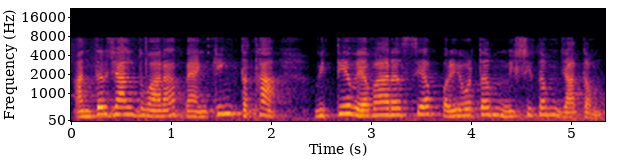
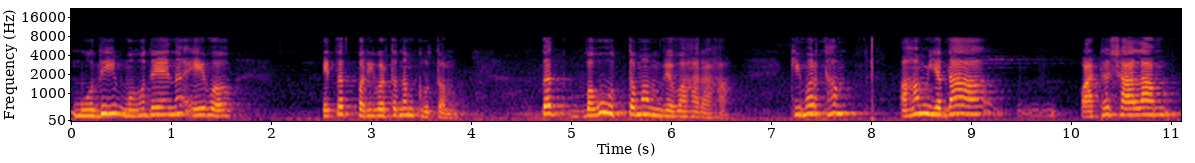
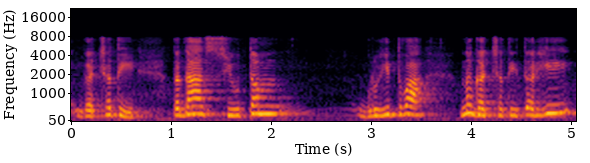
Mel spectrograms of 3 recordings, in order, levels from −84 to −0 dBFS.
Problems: constant background noise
